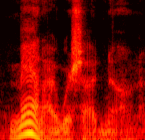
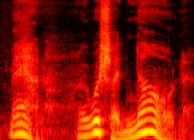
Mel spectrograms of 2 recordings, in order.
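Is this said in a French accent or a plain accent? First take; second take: plain; French. First: It is said in a plain, unaccented voice. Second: It is said in a French accent. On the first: "You think Custer would have said that?" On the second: "Napoleon, with a French accent"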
